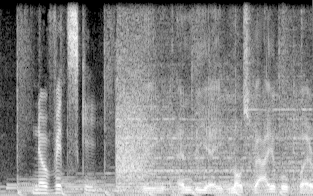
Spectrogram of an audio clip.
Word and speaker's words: Nowitzki: nga German si Dirk Nowitzki. Ang W sa ilaha kay pronounce siyag V. So imbis Nowitzki Nowitzki.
